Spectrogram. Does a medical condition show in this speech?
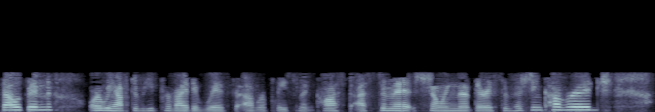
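No.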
